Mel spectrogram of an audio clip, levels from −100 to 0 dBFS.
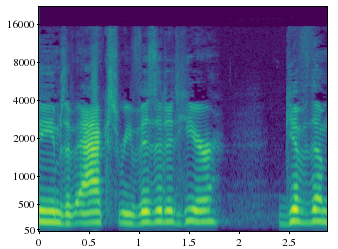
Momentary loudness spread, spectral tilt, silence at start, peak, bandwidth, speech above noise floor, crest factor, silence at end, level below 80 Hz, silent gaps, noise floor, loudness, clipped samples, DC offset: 8 LU; -6 dB/octave; 0 s; 0 dBFS; 15.5 kHz; 41 dB; 18 dB; 0 s; -78 dBFS; none; -58 dBFS; -18 LUFS; under 0.1%; under 0.1%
